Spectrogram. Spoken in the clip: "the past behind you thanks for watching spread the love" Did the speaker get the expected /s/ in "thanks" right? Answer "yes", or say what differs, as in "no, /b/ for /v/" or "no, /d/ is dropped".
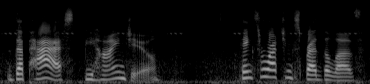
yes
